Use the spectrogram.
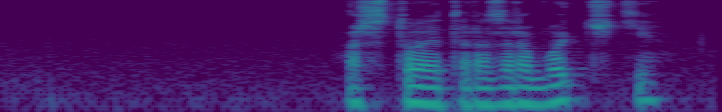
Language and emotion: Russian, neutral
